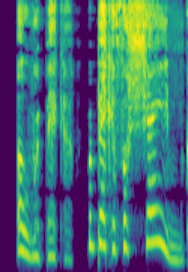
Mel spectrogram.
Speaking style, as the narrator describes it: cried Miss Sedley, for this was the greatest blasphemy Rebecca had as yet uttered

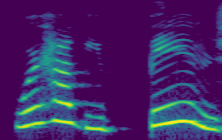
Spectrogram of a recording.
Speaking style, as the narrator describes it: She roared

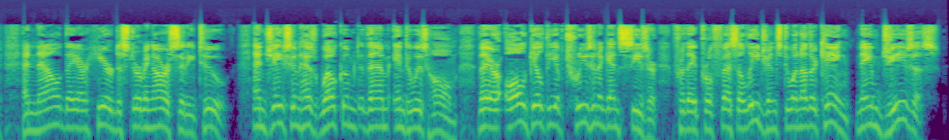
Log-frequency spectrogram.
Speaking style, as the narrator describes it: they shouted

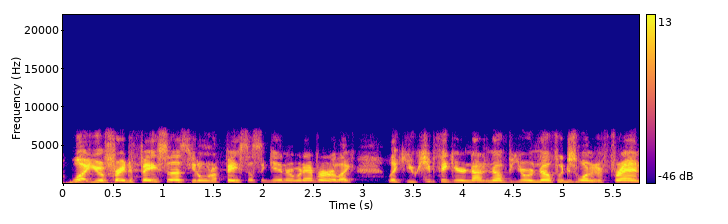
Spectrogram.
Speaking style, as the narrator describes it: yelling at him, saying

